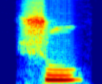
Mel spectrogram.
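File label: "shu1", Chinese; Cours-de-Chinois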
